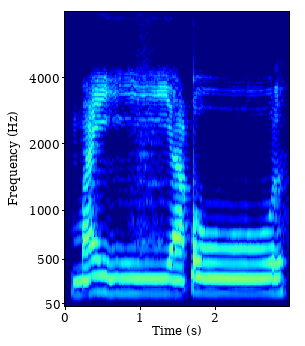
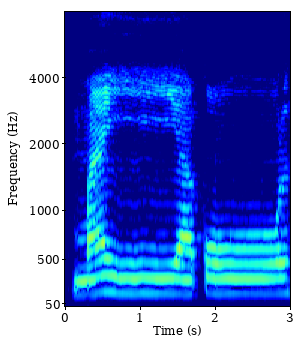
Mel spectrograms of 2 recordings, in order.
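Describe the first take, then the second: No difference in how they are said.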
